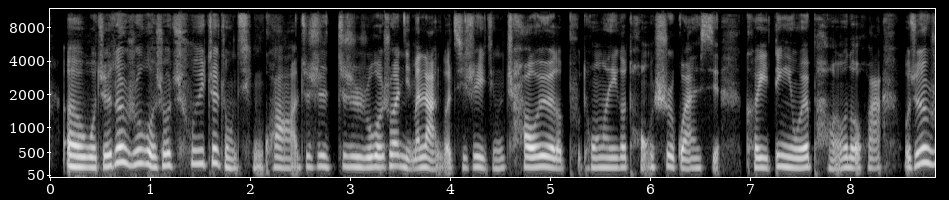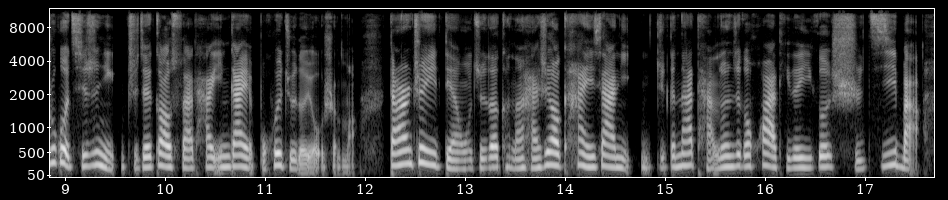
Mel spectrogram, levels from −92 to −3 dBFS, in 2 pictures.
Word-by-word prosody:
呃， 220 -2 +9
我 205 -1 +6
觉 220 +3 +4
得 305 +4 +7
如 275 0 +2
果 245 -6 +5
说 235 +3 +3
出 275 +4 -3
于 275 - 0
这 290 +3 +2
种 200 -7 -2
情 215 +2 -7
况 200 -2 -4
啊， - - -5
就 215 +1 -6
是 220 +1 -2
就 220 -2 -5
是 210 - +1
如 205 0 +2
果 210 -1 +5
说 230 +1 +1
你 205 -3 -1
们 190 +3 0
2 195 -4 +2
个 - - -3
其 - - -6
实 210 +2 -1
已 200 - +1
经 180 +1 -9
超 205 0 +5
越 215 -2 +6
了 185 - +3
普 - - -20
通 200 -1 -4
的 200 0 0
一 195 - 0
个 205 - 0
同 210 +1 -6
事 215 0 0
关 190 -1 -1
系， 200 - -6 0.2
可 200 - -1
以 195 - +3
定 220 +3 -1
义 205 - +3
为 195 +1 +5
朋 180 -4 -10
友 200 - 0
的 195 - +1
话， 190 0 -8 0.2
我 - - -2
觉 245 - +1
得 295 - +6
如 295 0 0
果 295 -2 +5
其 225 +1 -4
实 250 +2 -3
你 200 -10 0
直 - - -10
接 205 +1 +1
告 225 -1 +3
诉 205 - -4
他， 190 0 -1
他 205 +2 -3
应 205 +2 -1
该 225 0 +3
也 200 - +1
不 - - -12
会 245 -1 +2
觉 - - -6
得 - - -3
有 - - -5
什 - - -11
么。 - - -15 0.3
当 240 +1 +2
然 275 +1 +4
这 295 0 +2
一 255 - +1
点， 185 -6 -3
我 175 - -9
觉 190 +2 -7
得 205 0 +4
可 210 -1 -12
能 185 +1 -4
还 190 -1 -3
是 245 - -2
要 245 -2 +5
看 235 +1 -3
一 210 - +2
下 215 -1 +1
你 195 -3 -4
你 200 -1 -12 0.2
跟 215 +1 -4
他 240 +1 0
谈 250 - -9
论 215 +2 -1
这 230 - -2
个 225 0 -2
话 220 -1 0
题 200 -2 -11
的 195 - 0
一 195 0 -2
个 215 +2 -1
时 170 -4 -7
机 235 +6 -4
吧。 180 -4 -1
210 Hz, 355 characters per minute, -25 LUFS, 195-230 Hz, 0.3 s, 呃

